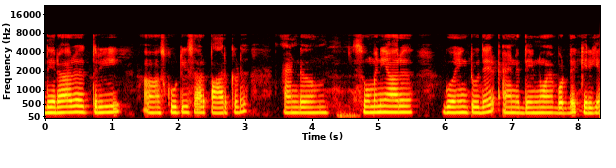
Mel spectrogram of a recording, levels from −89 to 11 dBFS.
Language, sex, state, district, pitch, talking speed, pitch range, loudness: English, female, Chandigarh, Chandigarh, 200 Hz, 135 wpm, 195-210 Hz, -17 LUFS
